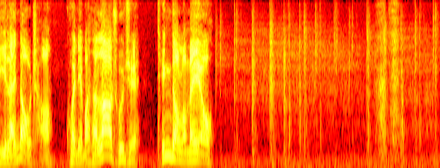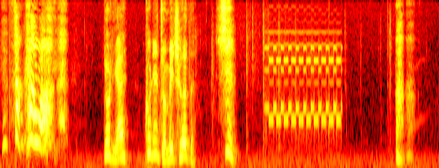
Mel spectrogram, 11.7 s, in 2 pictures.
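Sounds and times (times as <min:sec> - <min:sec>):
speech: 0:00.0 - 0:03.0, 0:06.0 - 0:09.1
telephone ringing: 0:09.4 - 0:10.5.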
